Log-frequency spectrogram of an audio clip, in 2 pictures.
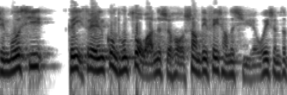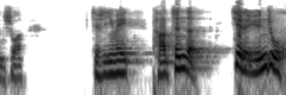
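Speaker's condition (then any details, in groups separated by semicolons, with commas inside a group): No condition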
